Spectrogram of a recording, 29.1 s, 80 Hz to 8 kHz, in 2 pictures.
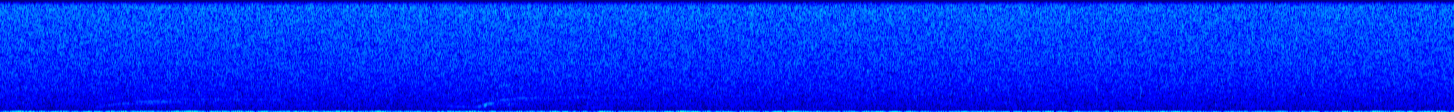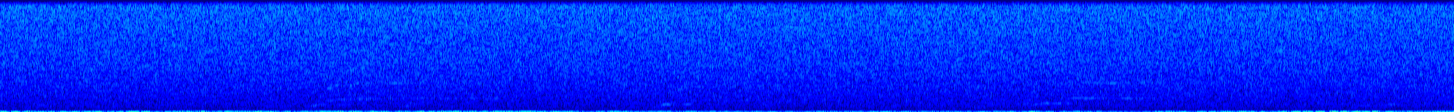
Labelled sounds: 1.3	1.7	humpback whale, 0.80 to 0.96 kHz
4.9	5.5	humpback whale, 0.80 to 1.2 kHz
18.1	18.4	humpback whale, 0.96 to 1.1 kHz
25.2	25.6	humpback whale, 0.99 to 1.2 kHz

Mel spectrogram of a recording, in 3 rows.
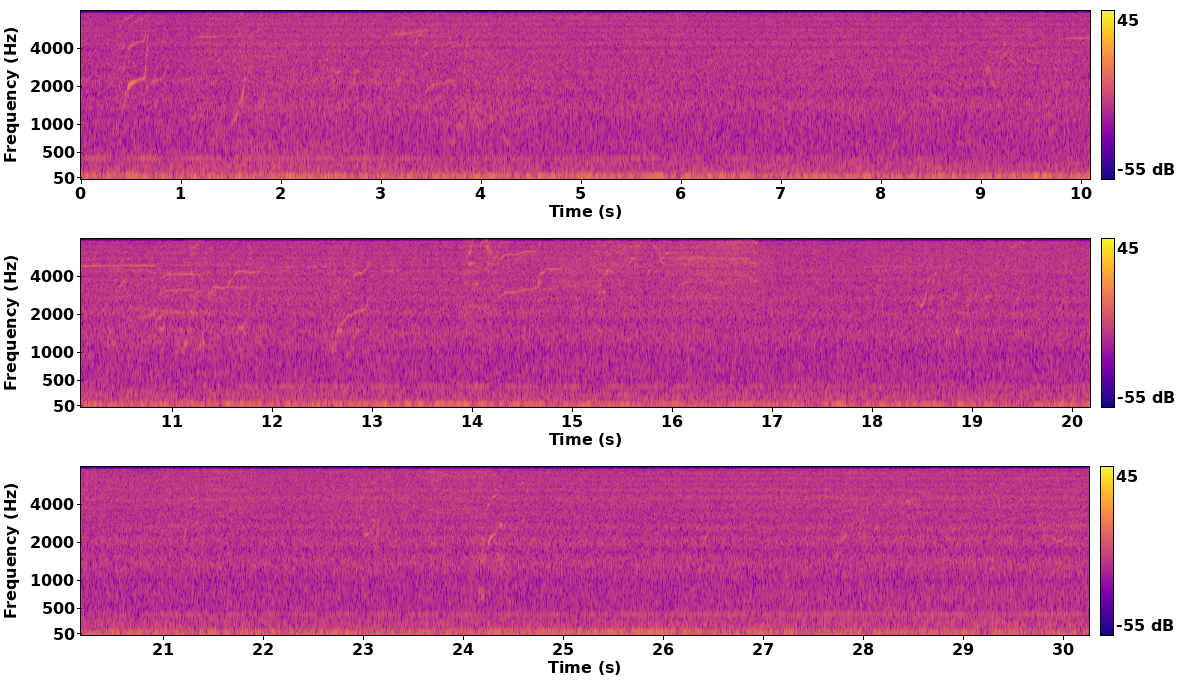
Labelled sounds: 9.9	11.9	killer whale, southern resident, 1.0 to 7.7 kHz
12.5	13.0	killer whale, southern resident, 0.98 to 4.6 kHz
24.0	24.5	killer whale, southern resident, 0.71 to 5.6 kHz

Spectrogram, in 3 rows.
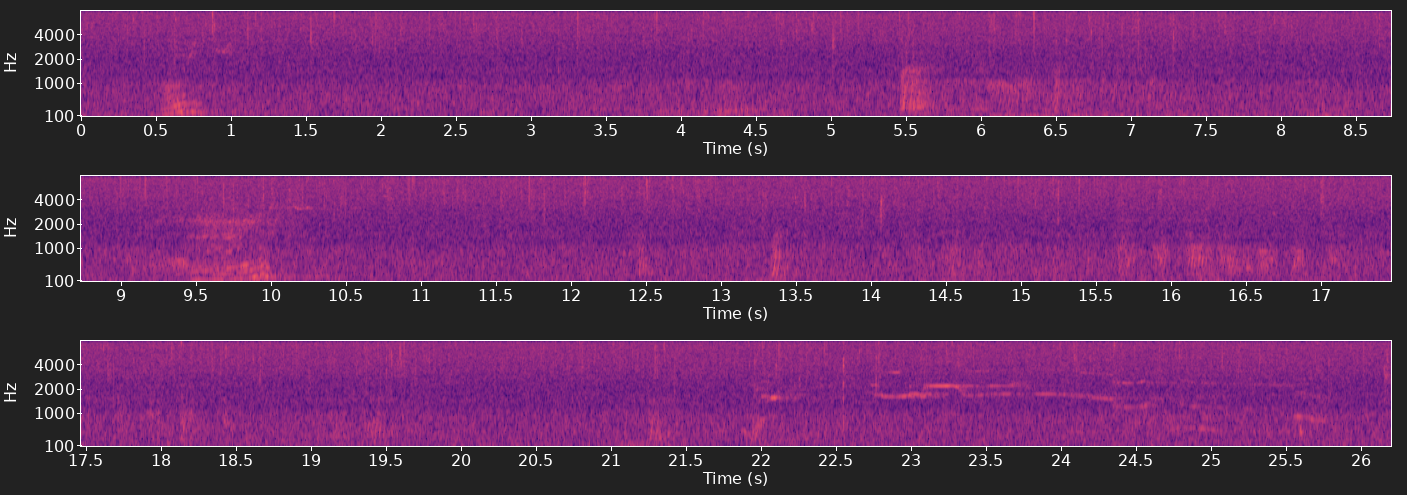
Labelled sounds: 9.4	9.6	humpback whale, 2.1 to 2.3 kHz
22.0	23.4	humpback whale, 1.5 to 2.3 kHz
23.8	24.7	humpback whale, 1.2 to 3.2 kHz
25.2	25.8	humpback whale, 0.78 to 2.3 kHz

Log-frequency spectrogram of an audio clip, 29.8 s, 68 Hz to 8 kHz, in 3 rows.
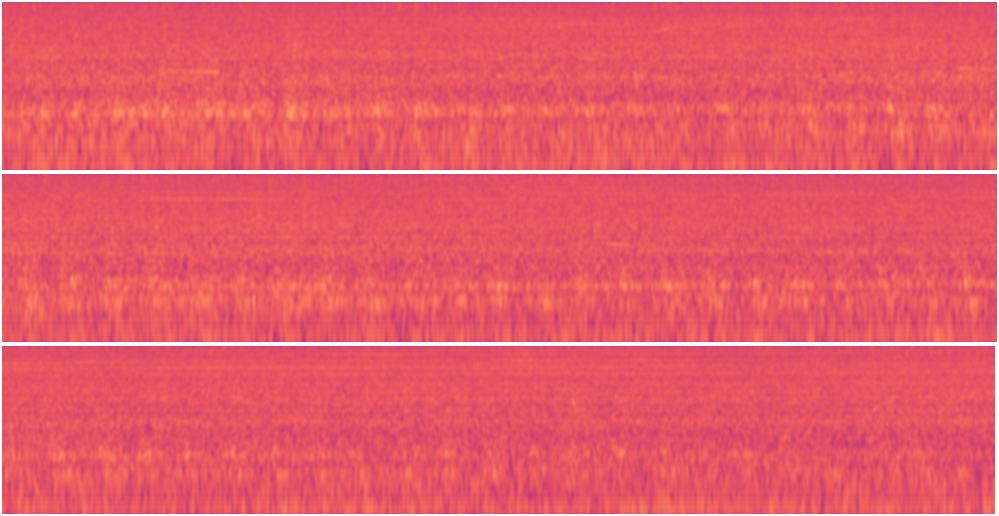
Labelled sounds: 1.8	2.2	killer whale, southern resident, 1.08 to 1.12 kHz
11.3	11.7	vessel noise, 3.8 to 3.9 kHz
23.6	24.1	vessel noise, 6.1 to 6.2 kHz

